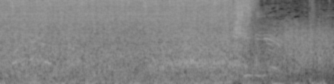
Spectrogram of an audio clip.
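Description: Wind rushes loudly past a figure flying through the air.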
